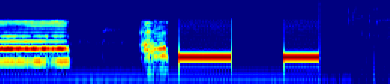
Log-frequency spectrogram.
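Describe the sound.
A telephone busy tone sounds after a caller's line was cut off while she sang: a few steady, even beeps with short gaps, plus a brief burst of garbled sound between them.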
